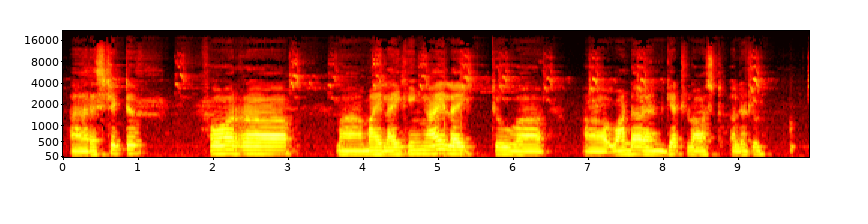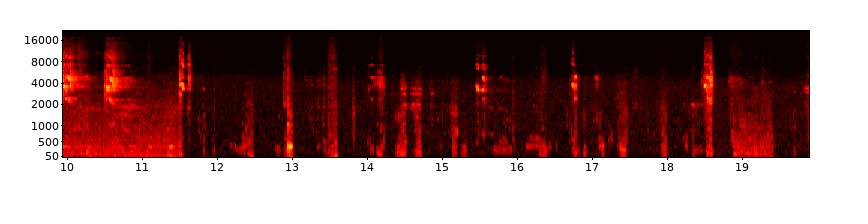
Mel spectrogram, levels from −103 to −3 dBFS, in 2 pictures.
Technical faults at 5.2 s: loud pop

